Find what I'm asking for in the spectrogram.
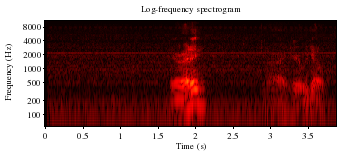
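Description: A man's voice over noticeable background noise. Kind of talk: poetry reading.

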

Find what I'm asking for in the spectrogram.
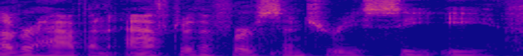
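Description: With a slightly breathy quality, the man's pitch rises and falls in a typical way. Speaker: biblical scholar commentator. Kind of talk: commentary. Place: home room. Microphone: phone near.

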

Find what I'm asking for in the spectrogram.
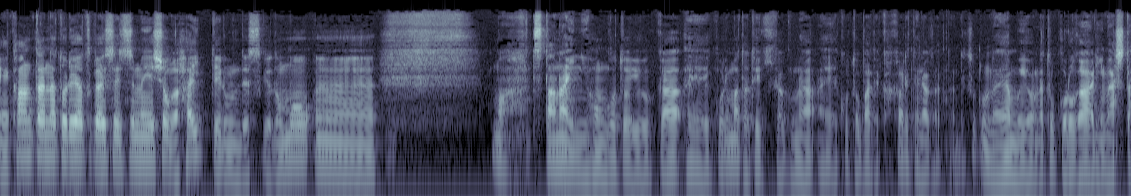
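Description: The voice moves with lively intonation and big swings in loudness. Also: man, fairly low pitch for a man, fairly quick pace. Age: 50s. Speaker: motorcycle blogger demonstrating gear. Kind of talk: product tutorial; tutorial. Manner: frequent filler hesitations; polite formal. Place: home room. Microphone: phone near.

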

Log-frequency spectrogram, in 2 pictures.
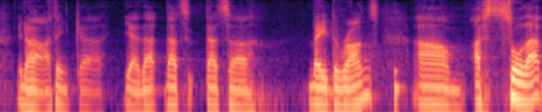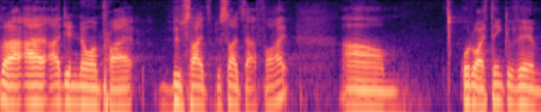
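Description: A man with an Australian accent, at a fairly slow pace with long, frequent pauses and fairly even intonation, against a quiet background. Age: 20s. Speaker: mixed martial arts fighter. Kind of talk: media interview. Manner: halting. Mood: relaxed, friendly, smiling. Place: hall. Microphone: handheld.

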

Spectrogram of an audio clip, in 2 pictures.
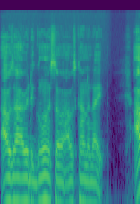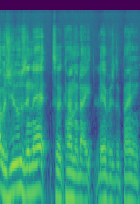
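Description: With an American accent, a man talks at a fairly quick pace in a fairly low pitch with ordinary pitch variation, against a quiet background. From Port Arthur, Texas; Texas. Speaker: rapper; podcast guest. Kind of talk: interview. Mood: reflective, personal. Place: studio. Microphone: lapel.

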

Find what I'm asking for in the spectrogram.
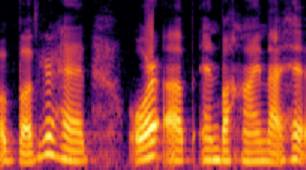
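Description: A calm tone over a quiet background. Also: woman. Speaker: yoga instructor. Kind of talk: guided workout tutorial. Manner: calm, encouraging instructional pace. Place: studio. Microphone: lapel.

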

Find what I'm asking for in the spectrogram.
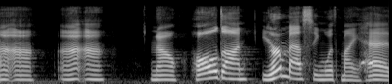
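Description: A cartoonish character voice, female-sounding, fairly high in pitch for a woman and fairly slow in pace. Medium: puppet. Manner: whiny, excitable.

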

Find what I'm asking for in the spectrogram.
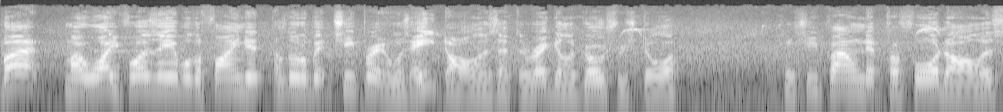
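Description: A man's high voice at a fairly quick pace, with ordinary pitch variation and light background noise. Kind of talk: casual vlog chat. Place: forest.

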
